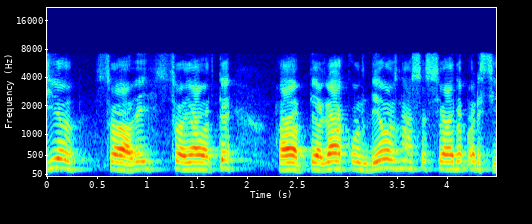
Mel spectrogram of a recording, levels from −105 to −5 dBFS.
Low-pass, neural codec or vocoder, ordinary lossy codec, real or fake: 7.2 kHz; none; none; real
